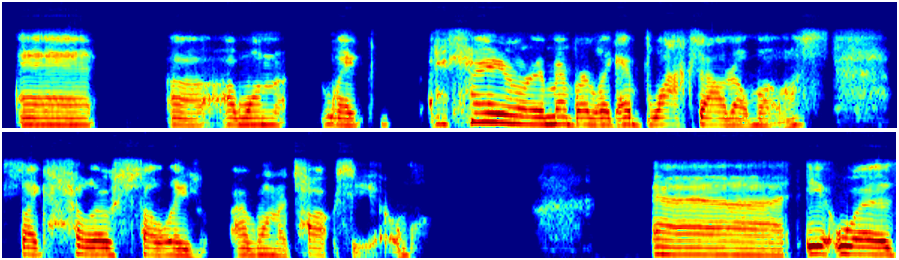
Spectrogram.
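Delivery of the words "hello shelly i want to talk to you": imitated gravelly, staticky, evil demonic voice. Retelling what an unseen voice said: gravelly, staticky evil voice. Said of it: "the voice sounded gravelly".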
